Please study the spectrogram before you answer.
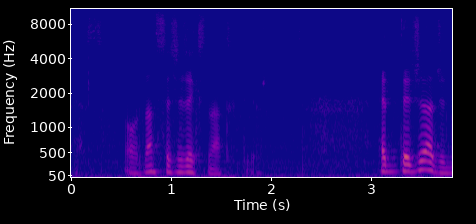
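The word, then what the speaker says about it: الدجاج: Eddecacı, decaç tavuk demekti. Edde. Lam okunmadı. Lamdan sonraki harf şeddeli okundu.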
